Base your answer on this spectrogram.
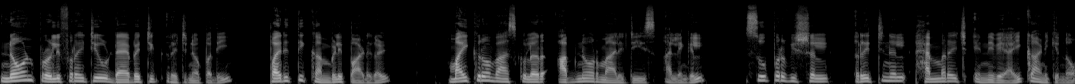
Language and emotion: Malayalam, neutral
